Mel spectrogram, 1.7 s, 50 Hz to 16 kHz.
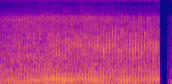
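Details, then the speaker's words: Refrigerator compressor run directly on common and running winding terminals without relay, drawing 0.8 A: steady low hum with firm even pulse until shut off; compressor runs and sucks strongly, judged okay. "Palibasa sumisingasing, okay ito. Tingnan natin yung higop. Ayan, malakas naman siya humigop oh."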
